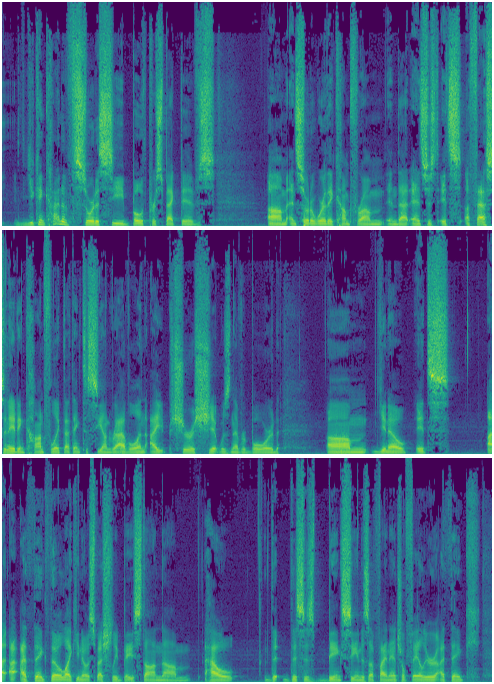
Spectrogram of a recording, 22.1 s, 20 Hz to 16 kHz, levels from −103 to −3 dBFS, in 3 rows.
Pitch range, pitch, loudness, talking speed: 95-110 Hz, 100 Hz, -20 LUFS, 180 wpm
